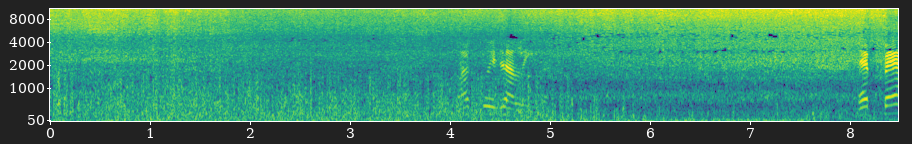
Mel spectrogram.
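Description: Waves break and wash up onto a beach.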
